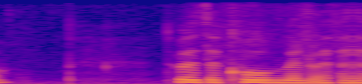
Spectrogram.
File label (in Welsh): "cwm", Welsh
